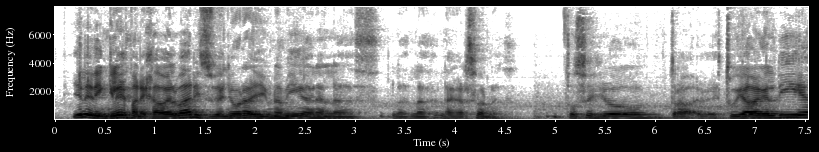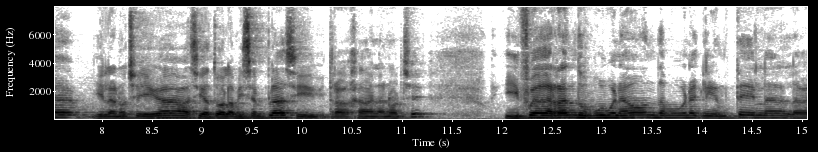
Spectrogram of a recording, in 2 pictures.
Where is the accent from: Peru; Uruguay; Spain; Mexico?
Peru; born there; Fui a un colegio inglés. Mi madre era inglesa, mi padre era italiano y la comida, la familia giraba en torno a la comida. Siendo peruano de nacimiento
